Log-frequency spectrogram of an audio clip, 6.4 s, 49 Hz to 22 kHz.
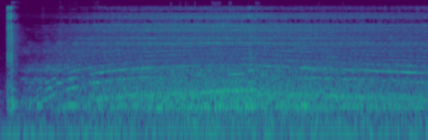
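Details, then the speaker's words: VW Beetle 6 V generator off the car after brush replacement, being polarized and motored: a sharp click, then a smooth whirring hum builds and holds steady with no scraping or knocking; spins freely as it should. "brush is replaced back on now ready to polarize it make sure it spins as it should"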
